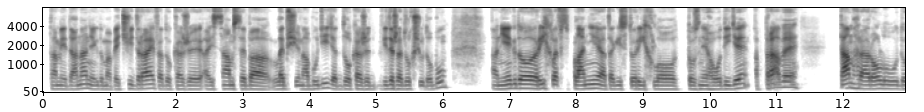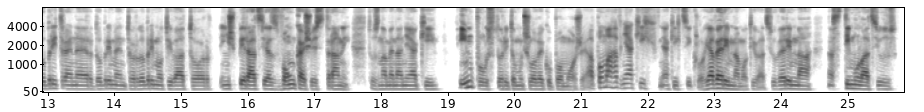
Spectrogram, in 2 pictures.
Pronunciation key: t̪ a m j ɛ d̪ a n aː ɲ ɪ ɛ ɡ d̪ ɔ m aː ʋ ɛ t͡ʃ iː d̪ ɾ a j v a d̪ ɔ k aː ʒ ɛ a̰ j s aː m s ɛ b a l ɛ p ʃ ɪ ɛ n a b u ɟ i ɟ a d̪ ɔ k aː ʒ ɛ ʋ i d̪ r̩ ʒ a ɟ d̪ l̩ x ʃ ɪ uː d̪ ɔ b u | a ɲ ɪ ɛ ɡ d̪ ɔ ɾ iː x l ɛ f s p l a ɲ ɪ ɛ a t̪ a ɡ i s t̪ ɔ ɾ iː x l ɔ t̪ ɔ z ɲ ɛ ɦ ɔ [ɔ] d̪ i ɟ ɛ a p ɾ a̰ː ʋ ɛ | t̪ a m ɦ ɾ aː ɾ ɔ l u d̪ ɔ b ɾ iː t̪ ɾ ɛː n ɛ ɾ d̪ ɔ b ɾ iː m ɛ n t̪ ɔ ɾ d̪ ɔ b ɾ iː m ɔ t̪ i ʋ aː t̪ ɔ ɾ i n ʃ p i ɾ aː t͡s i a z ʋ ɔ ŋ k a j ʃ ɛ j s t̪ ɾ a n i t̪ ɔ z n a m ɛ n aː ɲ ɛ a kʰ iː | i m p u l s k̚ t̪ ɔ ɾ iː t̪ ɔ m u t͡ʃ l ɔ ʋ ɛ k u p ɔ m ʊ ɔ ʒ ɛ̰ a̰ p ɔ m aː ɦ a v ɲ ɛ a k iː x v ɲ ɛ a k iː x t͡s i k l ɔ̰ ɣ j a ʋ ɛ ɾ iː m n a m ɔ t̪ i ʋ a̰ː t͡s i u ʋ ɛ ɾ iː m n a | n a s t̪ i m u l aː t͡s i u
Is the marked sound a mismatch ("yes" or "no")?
no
